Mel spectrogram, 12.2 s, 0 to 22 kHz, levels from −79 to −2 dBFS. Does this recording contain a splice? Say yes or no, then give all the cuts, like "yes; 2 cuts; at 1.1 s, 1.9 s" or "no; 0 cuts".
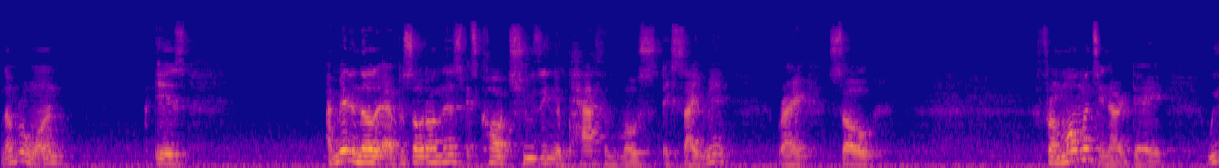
yes; 2 cuts; at 4.6 s, 11.0 s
